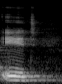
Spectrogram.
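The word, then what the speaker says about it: edge: pronounce नहीं करते हैं तो आप देख सकते हैं कि डी के बाद यहां पे जी ई आ रहा है तो यहां पर देखिए डी साइलेंट हो गया एक ई का हो जाएगा ए और जी ई का हो जाएगा ज यहां पे जी को ज प्रोनाउंस कर रहे हैं ई लेटर साइलेंट है क्योंकि वर्ड के अंत में आ रहा है पूरा हो जाएगा आपका एज एज मतलब होता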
